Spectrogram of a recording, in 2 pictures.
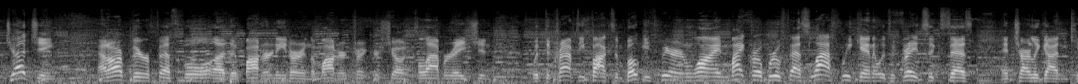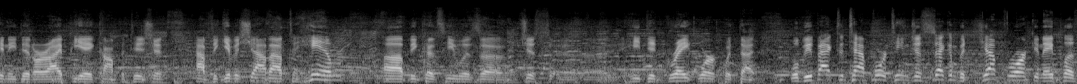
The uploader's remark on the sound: The Modern Drinker Show Live from Tap 14 downtown!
